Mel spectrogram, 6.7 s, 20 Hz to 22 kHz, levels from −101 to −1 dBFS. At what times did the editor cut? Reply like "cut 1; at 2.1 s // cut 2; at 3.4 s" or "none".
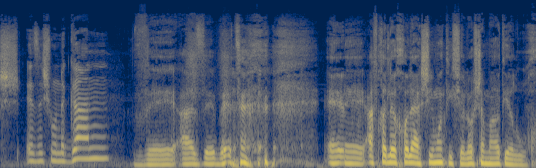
cut 1; at 1.5 s // cut 2; at 4.3 s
